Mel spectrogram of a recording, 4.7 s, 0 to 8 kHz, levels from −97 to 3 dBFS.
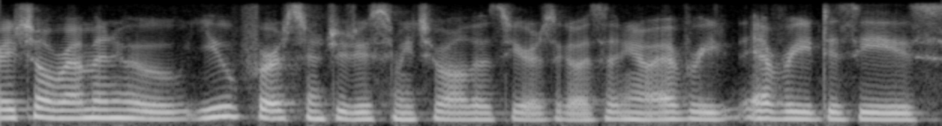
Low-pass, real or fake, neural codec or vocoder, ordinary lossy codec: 7.2 kHz; real; none; Opus, 64 kbps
